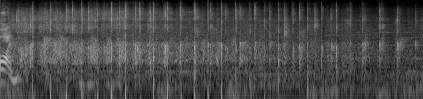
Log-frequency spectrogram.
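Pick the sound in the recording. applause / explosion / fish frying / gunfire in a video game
applause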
